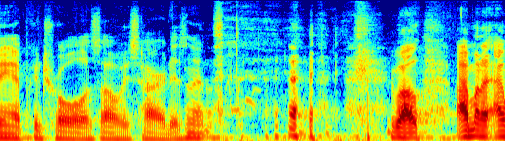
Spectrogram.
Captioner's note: laughter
